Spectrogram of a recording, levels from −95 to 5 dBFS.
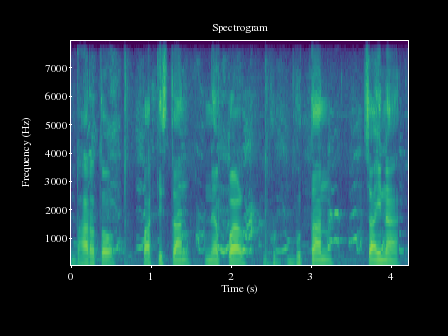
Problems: constant background noise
